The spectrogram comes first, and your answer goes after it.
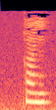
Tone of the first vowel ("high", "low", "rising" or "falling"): low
